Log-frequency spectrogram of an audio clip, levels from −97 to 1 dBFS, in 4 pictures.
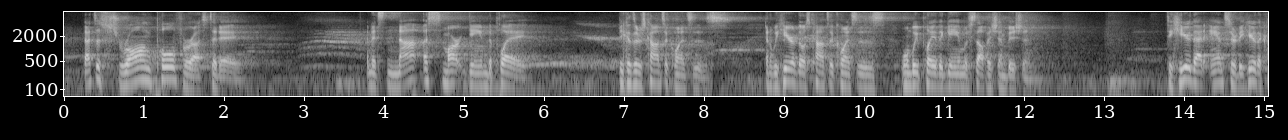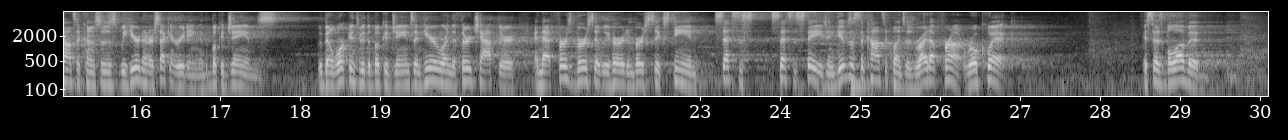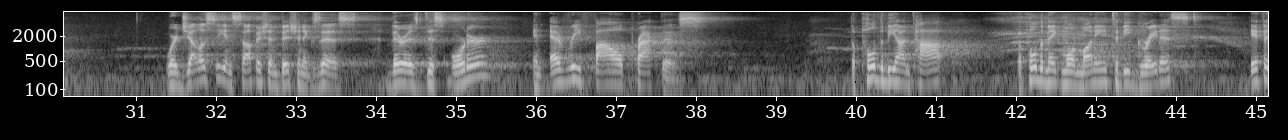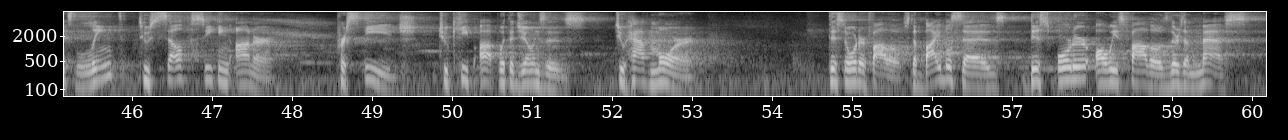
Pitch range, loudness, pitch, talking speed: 140-180 Hz, -22 LUFS, 155 Hz, 150 wpm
